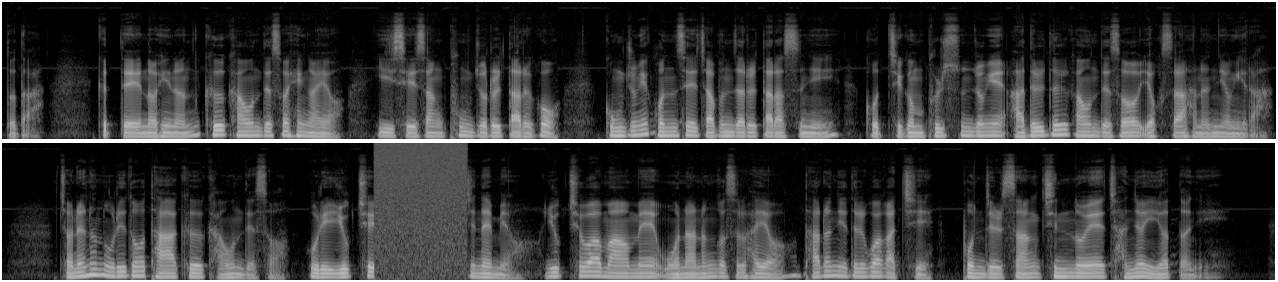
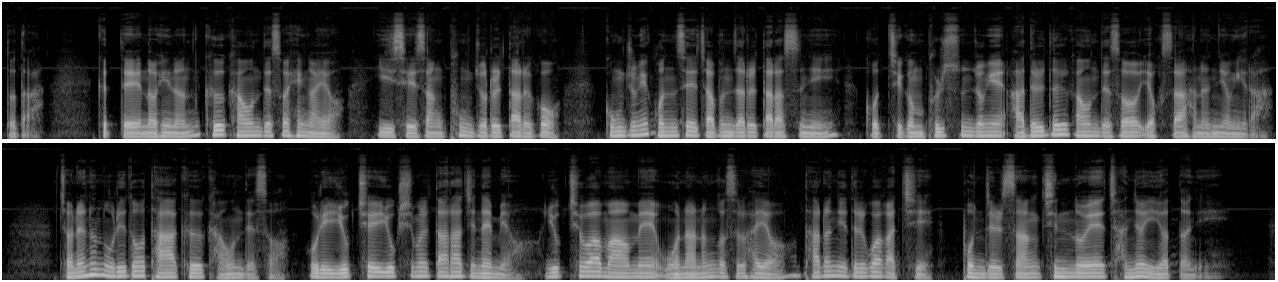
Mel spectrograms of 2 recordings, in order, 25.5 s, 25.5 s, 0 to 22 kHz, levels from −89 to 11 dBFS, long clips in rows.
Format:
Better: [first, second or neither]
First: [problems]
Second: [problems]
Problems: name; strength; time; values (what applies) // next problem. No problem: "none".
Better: second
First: audio cutting out; filled with static; at 16 s for 1 s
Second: none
